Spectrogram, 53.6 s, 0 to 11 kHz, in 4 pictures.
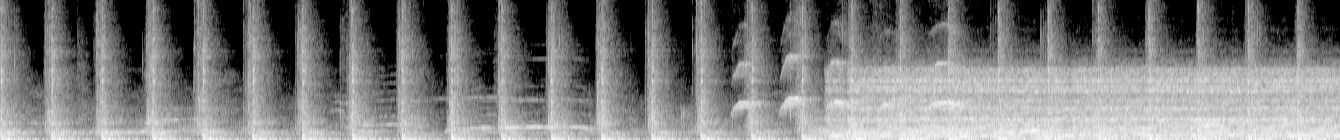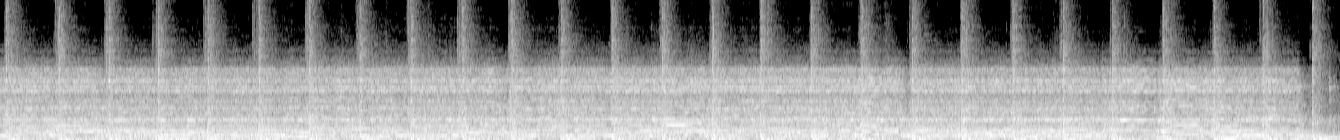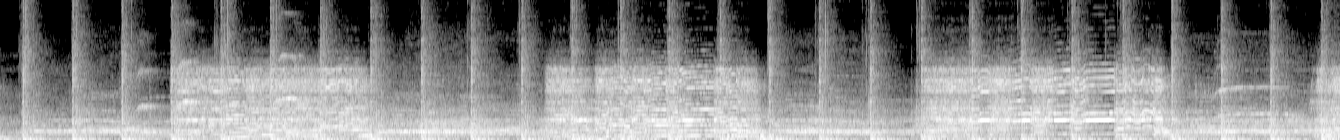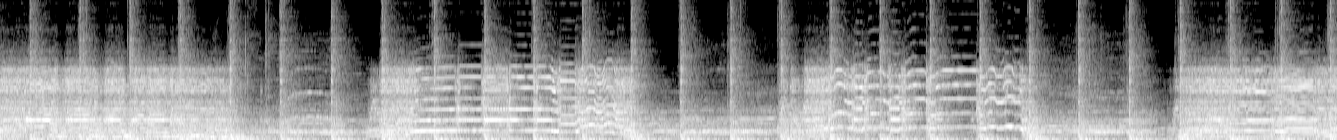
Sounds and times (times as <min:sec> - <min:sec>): Exciting music: 0:08.1 - 0:27.2.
